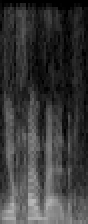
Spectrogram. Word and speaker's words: Yocheved: Oh, in Hebrew, that would be pronounced Yocheved.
